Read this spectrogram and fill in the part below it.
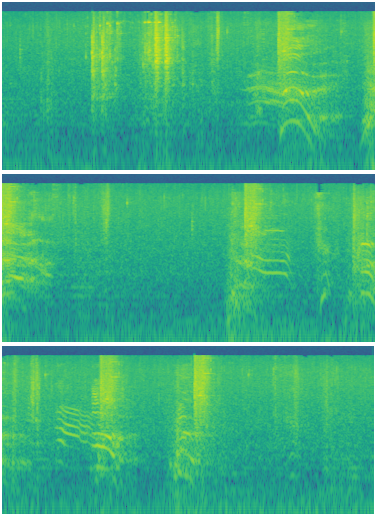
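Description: Metal blades strike and clang sharply several times.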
